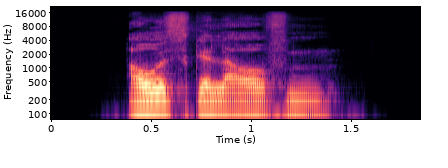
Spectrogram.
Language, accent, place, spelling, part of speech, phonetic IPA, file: German, Germany, Berlin, ausgelaufen, verb, [ˈaʊ̯sɡəˌlaʊ̯fn̩], De-ausgelaufen.ogg
- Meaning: past participle of auslaufen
